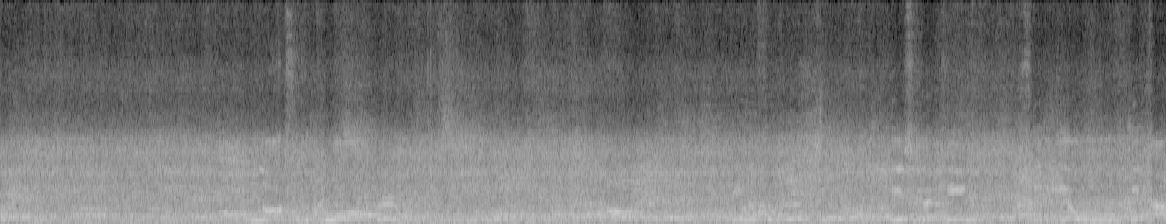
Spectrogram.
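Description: Indistinct chatter of many people talking in a busy fast-food restaurant dining room: a steady babble of overlapping voices with no words standing out.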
